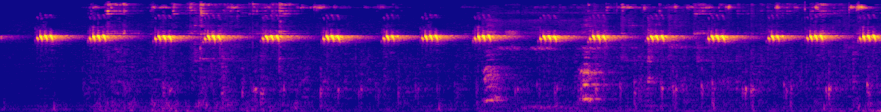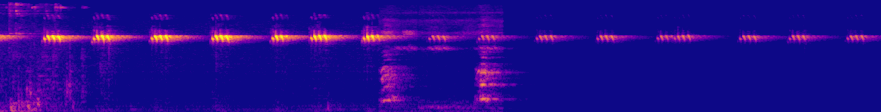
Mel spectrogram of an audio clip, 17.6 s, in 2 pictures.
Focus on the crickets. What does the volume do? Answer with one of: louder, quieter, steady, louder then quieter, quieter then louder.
quieter.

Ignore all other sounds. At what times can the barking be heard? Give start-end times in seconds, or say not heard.
4.8-6.0, 12.6-13.8.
